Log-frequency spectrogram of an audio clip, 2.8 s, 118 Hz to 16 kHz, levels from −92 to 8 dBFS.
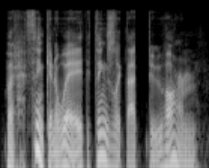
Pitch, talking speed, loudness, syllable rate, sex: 100 Hz, 235 wpm, -20 LUFS, 4.8 syllables/s, male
